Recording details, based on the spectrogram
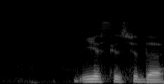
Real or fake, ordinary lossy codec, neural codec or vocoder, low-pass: fake; none; codec, 16 kHz, 0.8 kbps, ZipCodec; none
